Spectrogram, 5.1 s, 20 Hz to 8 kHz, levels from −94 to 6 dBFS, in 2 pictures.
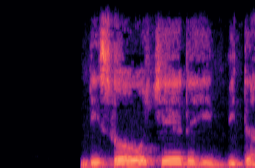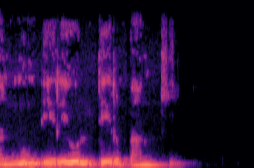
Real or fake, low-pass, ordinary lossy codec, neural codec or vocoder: real; 7.2 kHz; Opus, 64 kbps; none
